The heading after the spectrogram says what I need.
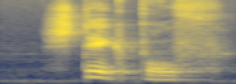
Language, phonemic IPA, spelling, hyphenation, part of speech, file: Dutch, /ˈsteːk.pruf/, steekproef, steek‧proef, noun, Nl-steekproef.ogg
- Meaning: sample (subset of a population selected for measurement)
